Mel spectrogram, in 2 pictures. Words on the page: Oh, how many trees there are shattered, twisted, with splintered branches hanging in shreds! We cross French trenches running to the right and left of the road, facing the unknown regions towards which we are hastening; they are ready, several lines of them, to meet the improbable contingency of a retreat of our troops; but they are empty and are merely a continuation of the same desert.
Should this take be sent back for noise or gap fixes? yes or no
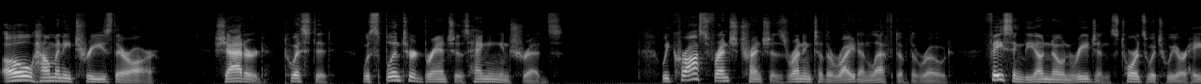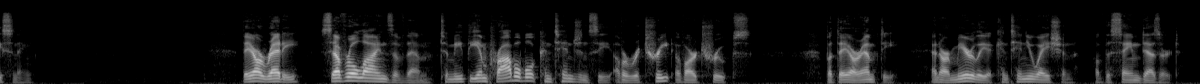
no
